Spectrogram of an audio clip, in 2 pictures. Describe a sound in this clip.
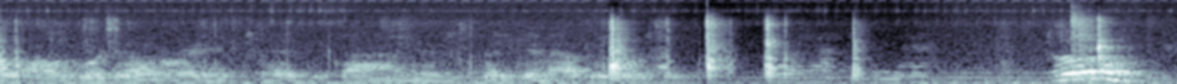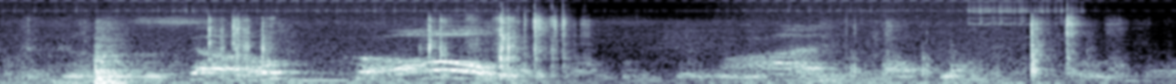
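A small plastic toy taps and clicks against a hard surface.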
